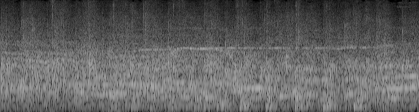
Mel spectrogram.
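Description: Football crowd cheering and applauding a goal, with shouting voices mixed into the clapping.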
